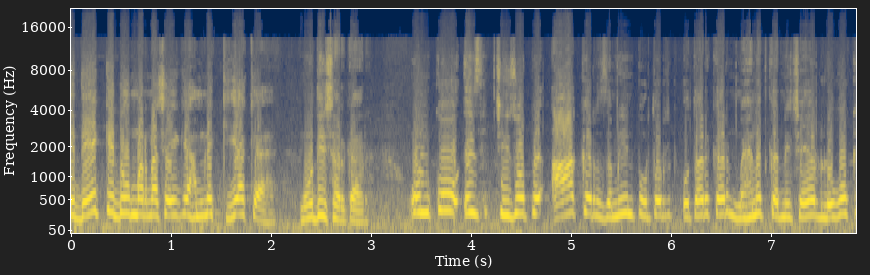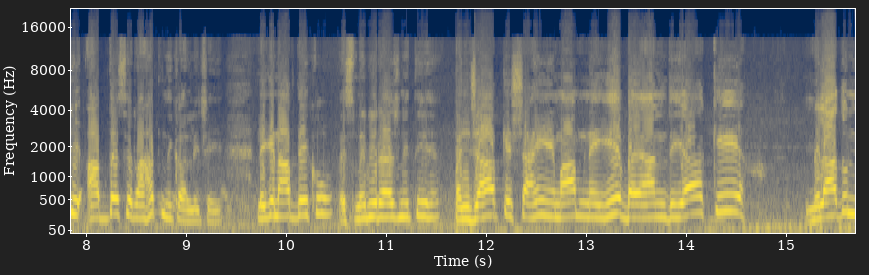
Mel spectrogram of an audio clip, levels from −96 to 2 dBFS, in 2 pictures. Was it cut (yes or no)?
yes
